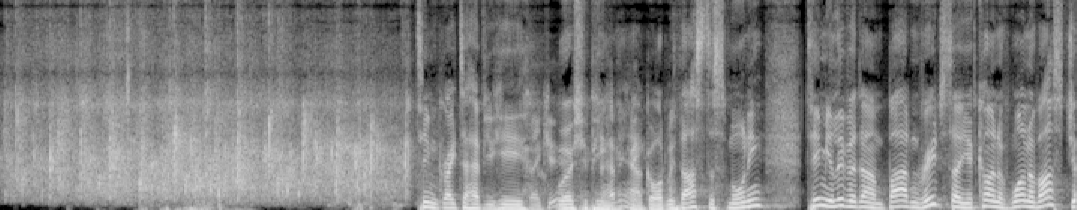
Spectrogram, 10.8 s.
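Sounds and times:
audience applause at a church service: 0.0s - 4.8s
speech: 4.2s - 10.7s.

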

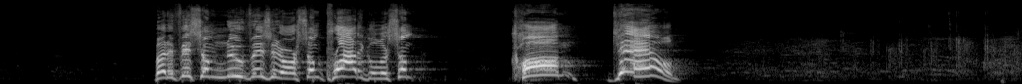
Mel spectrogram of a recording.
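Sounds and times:
speech: 1.6s - 4.2s, 5.2s - 6.9s
nervous clapping: 8.2s - 10.2s.

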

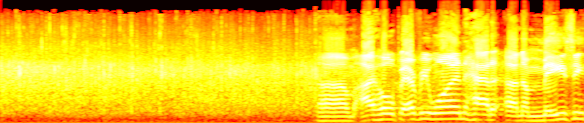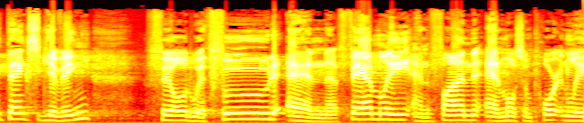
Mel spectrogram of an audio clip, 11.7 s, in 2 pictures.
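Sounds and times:
audience round of applause: 0.0s - 3.6s
speech: 3.2s - 11.6s.

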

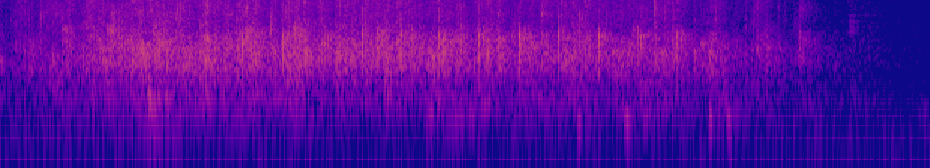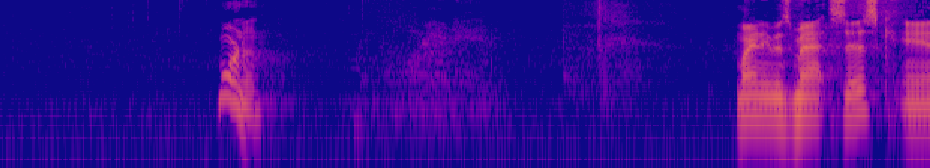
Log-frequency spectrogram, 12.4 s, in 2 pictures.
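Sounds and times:
church congregation applause welcoming a speaker: 0.0s - 5.7s
speech: 7.7s - 8.0s, 11.1s - 12.3s.

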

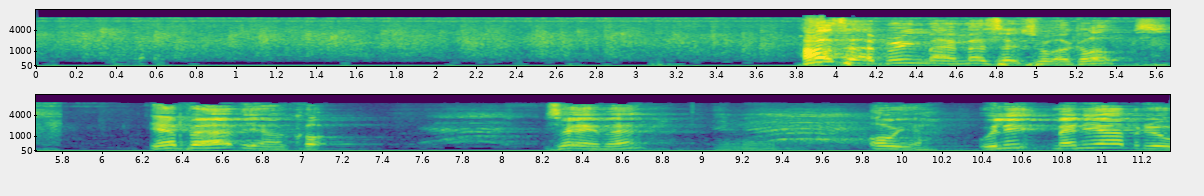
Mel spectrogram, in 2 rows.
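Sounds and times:
audience clapping hands: 0.0s - 5.8s
speech: 3.9s - 7.2s, 8.2s - 11.3s.

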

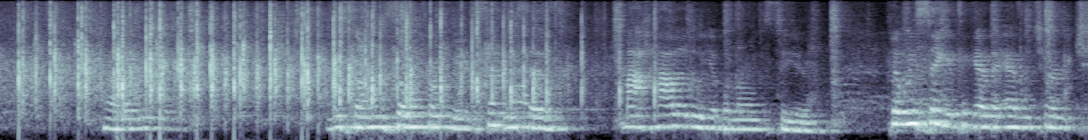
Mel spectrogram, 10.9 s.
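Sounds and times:
church audience clapping hands: 0.0s - 7.5s
speech: 1.0s - 1.9s, 3.3s - 10.8s.

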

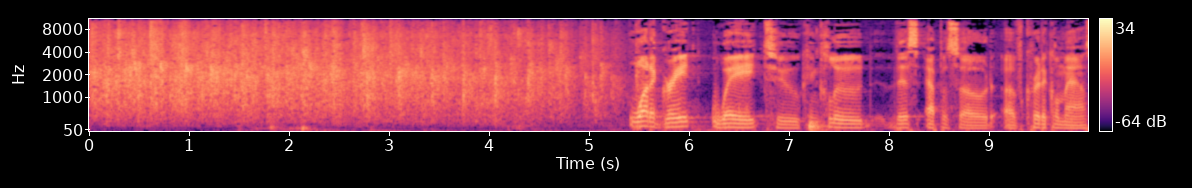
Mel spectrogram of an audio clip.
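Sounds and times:
audience applause: 0.0s - 5.6s
speech: 5.4s - 9.9s.

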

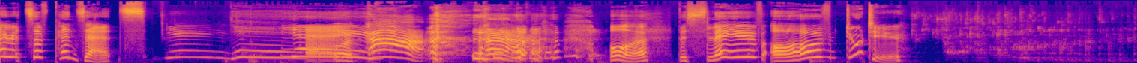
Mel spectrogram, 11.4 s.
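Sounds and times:
speech: 0.2s - 9.2s
laughter: 3.3s - 6.2s
water being poured: 9.0s - 11.3s.

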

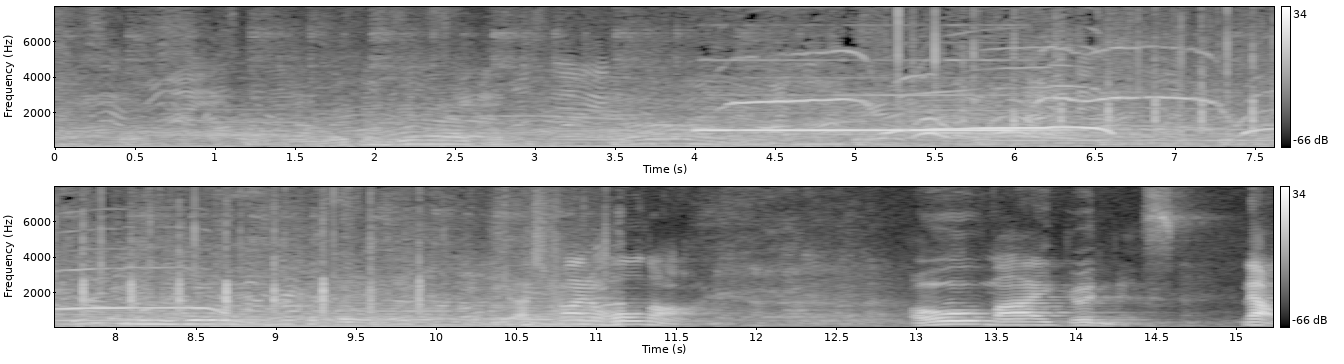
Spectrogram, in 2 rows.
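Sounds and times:
rodeo crowd cheering during a bucking horse ride: 0.0s - 11.2s
high whoops and shouts: 3.8s - 8.6s
laughter: 5.7s - 13.0s
speech: 13.5s - 15.2s.

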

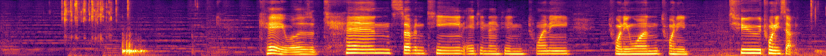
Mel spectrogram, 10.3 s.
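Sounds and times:
dice being rolled: 0.8s - 1.8s
speech: 3.3s - 10.3s.

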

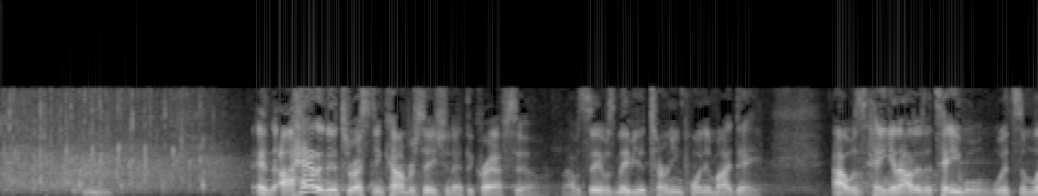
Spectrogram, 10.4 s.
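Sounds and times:
audience applause at a community gathering: 0.0s - 2.4s
speech: 2.6s - 7.7s, 8.3s - 10.3s.

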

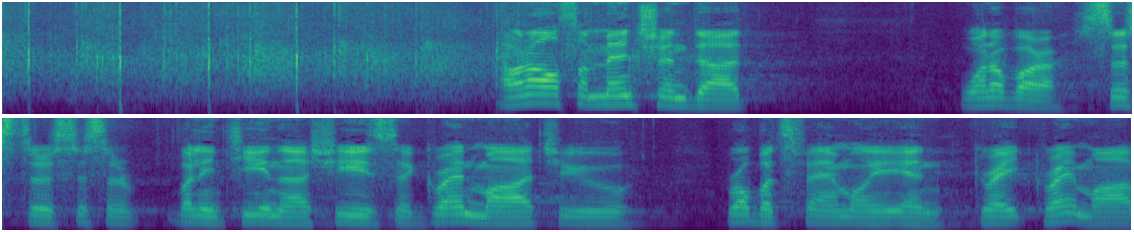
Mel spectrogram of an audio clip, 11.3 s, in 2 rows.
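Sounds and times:
audience clapping: 0.0s - 3.5s
speech: 2.5s - 3.8s, 4.8s - 11.2s.

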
